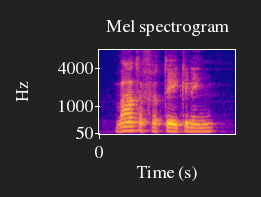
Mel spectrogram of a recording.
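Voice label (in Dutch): "waterverftekening", Dutch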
